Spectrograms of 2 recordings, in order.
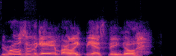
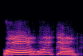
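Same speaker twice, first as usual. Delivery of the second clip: shouted welcome; 7 semitones higher, slower than usual. Real, not acted. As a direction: call out the welcome.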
